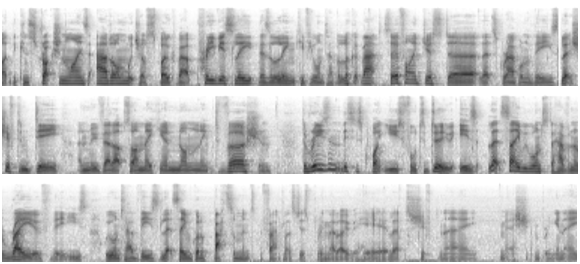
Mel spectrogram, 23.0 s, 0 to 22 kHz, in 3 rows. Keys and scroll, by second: 7.7 shift+d, 19.5 g, 20.9 shift+a.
